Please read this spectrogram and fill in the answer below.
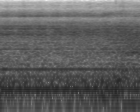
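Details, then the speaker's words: Renault Kwid with no crank no start, key removed and ignition off: constant unchanging electric motor hum and buzz with strong vibration, no engine firing; ABS pump motor running continuously, fuses being checked. "Of करने के बाद भी वो sound create हो रहा है आप देख सकते हो मैंने चाबी बाहर निकाल रखी है"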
